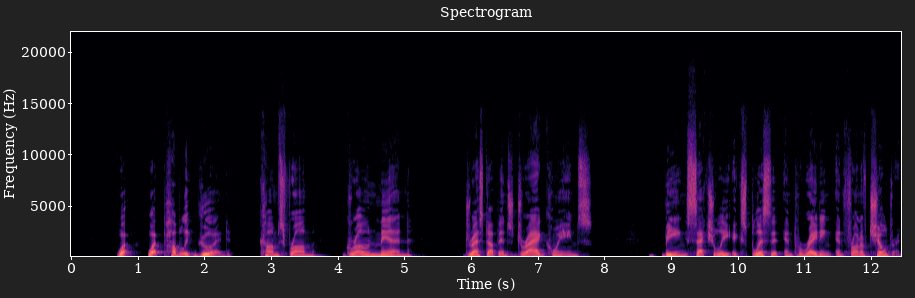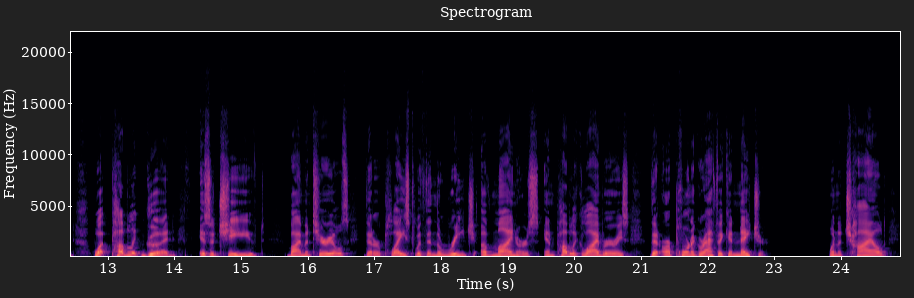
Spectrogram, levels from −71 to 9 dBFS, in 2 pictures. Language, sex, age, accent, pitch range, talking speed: English, male, 50-69, American, 130-175 Hz, 115 wpm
